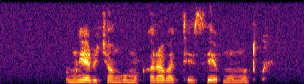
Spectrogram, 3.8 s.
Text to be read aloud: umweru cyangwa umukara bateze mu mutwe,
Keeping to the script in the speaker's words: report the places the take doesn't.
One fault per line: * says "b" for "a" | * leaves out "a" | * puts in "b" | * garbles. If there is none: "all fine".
all fine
